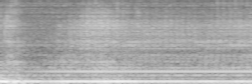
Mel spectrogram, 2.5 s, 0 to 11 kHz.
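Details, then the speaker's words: Samsung NE59J7630SG electric range, convection fan motor running with the cover removed before replacement: loud low steady hum with a rough grinding edge; the failing motor is so weak it can be stopped by hand. "but let's go ahead and turn this on so you can witness the horrible sound"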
